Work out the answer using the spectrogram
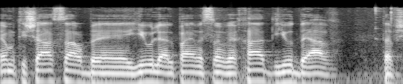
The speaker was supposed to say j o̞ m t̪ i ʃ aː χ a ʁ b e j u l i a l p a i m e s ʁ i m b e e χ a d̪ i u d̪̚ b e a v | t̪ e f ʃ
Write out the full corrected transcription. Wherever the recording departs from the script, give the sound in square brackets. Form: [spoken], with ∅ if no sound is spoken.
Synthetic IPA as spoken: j o̞ m t̪ i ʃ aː [s] a ʁ b e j u l i a l p a i m e s ʁ i m [v] e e χ a d̪ [j] u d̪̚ b e a v | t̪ [a] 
